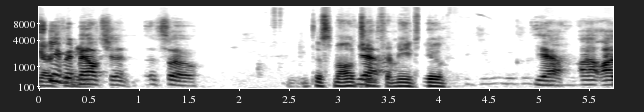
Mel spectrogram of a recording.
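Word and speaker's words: Dastmalchian: He said the small chin, like you're saying him. Pointing to your chin.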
